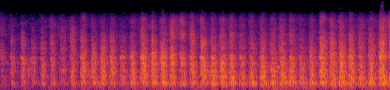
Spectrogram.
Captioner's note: train passing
